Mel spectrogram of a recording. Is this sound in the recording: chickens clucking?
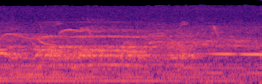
yes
